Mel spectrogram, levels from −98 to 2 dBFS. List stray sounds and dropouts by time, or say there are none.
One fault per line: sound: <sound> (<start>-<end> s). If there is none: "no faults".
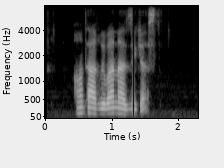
sound: dropout (1.3-1.3 s)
